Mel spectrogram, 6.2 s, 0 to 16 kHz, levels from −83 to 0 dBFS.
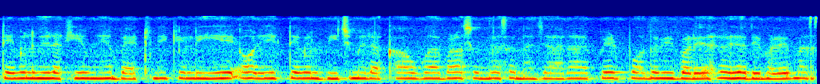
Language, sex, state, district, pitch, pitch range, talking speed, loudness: Hindi, female, Haryana, Charkhi Dadri, 250 Hz, 245-255 Hz, 260 wpm, -14 LUFS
